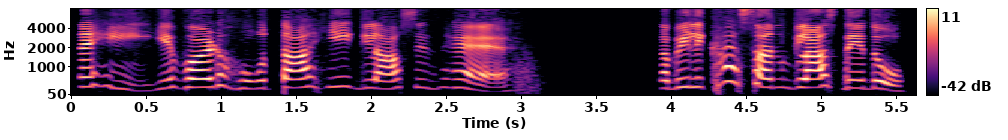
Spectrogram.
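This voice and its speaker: A woman's voice: high-pitched, lively intonation, slow pace, a bit bright, no echo, rough recording. A woman teaching an English grammar class, firmly questioning and scolding students. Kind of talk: online class lecture.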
